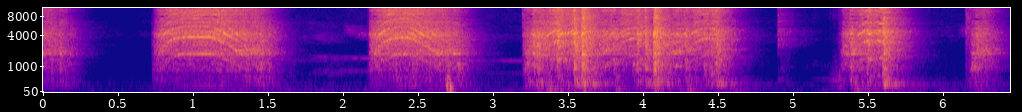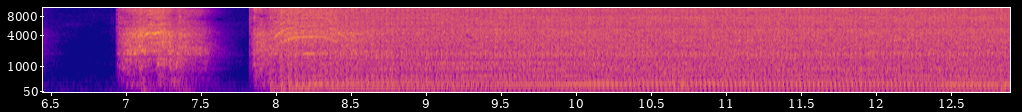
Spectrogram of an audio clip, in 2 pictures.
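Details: Abandoned Linhai ATV, first start after restoration with new gaskets, piston and rings: a string of short cranking bursts, then it catches and settles into a steady, even run with no knocks; sounds healthy.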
